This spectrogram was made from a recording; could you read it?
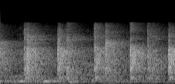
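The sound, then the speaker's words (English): A church audience claps together in a steady, even rhythm, five or six sharp beats evenly spaced, with no voices over it, giving a morning round of applause to seven mothers. “But if we can all just give all seven of our moms a round of applause this morning.”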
